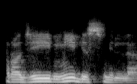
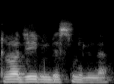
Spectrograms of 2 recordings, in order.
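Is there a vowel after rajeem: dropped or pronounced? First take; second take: pronounced; dropped. First: An i vowel links rajeem to bismillah. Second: Rajeem ends without a vowel before bismillah. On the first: The speaker calls it right. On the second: The speaker calls it wrong. "Not"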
